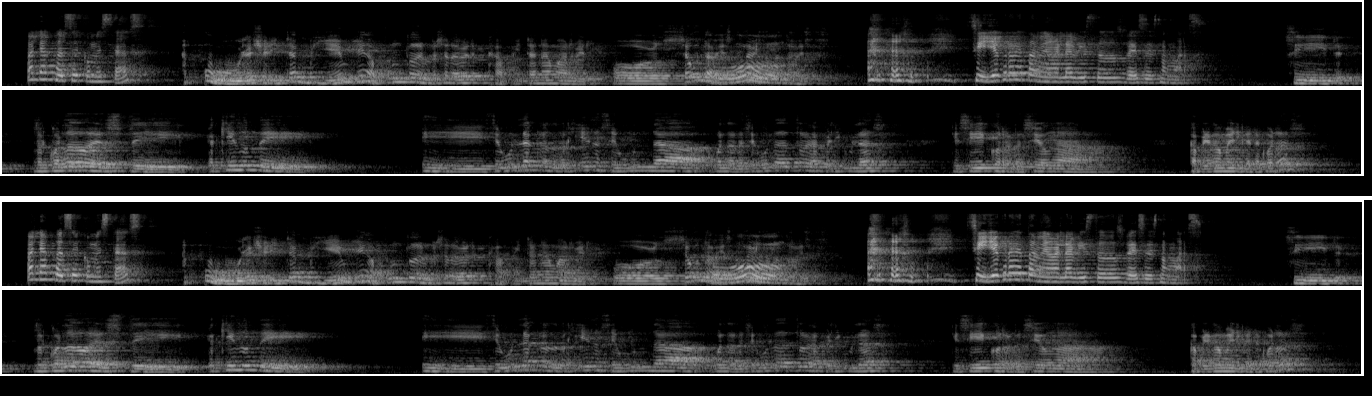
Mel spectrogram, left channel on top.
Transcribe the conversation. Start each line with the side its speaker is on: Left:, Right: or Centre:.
Right: Hola José, ¿cómo estás?
Left: Uh, lecherita, bien, bien, a punto de empezar a ver Capitana Marvel por segunda
Right: Oh,
Left: vez, no la he visto tantas veces.
Right: <laughs> sí, yo creo que también me la he visto dos veces nomás.
Left: Sí, te- recuerdo, este, aquí es donde, eh, según la cronología, es la segunda, bueno, la segunda dentro de las películas que sigue con relación a Capitán América, ¿te acuerdas?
